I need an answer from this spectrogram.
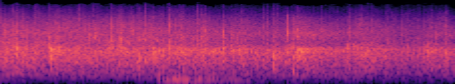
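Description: Audience applause greets a guest pastor at an Advent church service, dense, even clapping that fills the whole stretch at a steady level with no break and no talk.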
